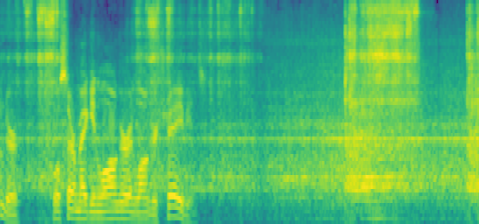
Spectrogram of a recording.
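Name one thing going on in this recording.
A cutting tool scrapes against spinning wood.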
